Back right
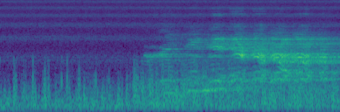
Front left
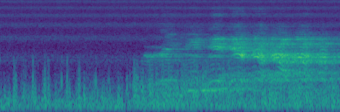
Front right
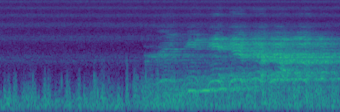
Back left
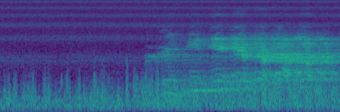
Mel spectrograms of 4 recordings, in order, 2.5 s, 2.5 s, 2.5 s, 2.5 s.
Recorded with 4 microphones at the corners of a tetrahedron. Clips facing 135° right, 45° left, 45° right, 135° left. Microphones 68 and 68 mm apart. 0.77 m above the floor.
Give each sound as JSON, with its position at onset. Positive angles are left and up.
{"t": 1.1, "sound": "laughter", "azimuth_deg": -45, "distance_m": 7.0}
